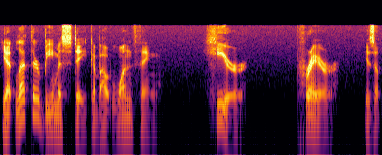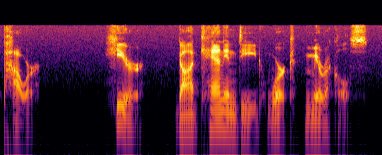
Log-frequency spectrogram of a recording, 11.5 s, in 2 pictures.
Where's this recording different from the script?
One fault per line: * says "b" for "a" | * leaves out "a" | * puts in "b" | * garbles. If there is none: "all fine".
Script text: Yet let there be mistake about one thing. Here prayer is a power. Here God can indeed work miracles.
all fine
